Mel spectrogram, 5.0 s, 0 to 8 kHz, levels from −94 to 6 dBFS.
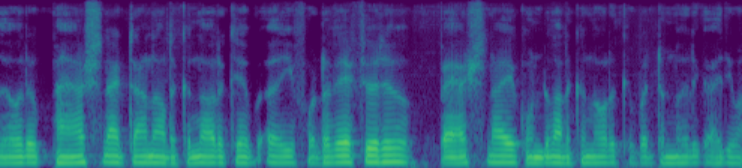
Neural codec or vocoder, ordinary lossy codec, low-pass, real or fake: codec, 16 kHz, 2 kbps, X-Codec, HuBERT features, trained on LibriSpeech; none; none; fake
